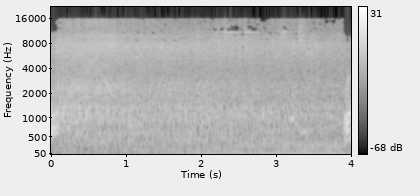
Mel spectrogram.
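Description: Street traffic: motor vehicle engines running at an intersection, with a low steady engine hum that grows stronger about halfway through.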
